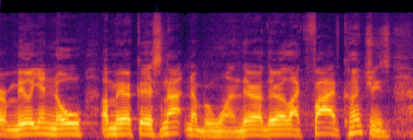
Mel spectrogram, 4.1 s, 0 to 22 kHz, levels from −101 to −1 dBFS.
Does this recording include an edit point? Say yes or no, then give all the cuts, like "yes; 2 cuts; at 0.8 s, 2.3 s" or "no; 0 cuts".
no; 0 cuts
